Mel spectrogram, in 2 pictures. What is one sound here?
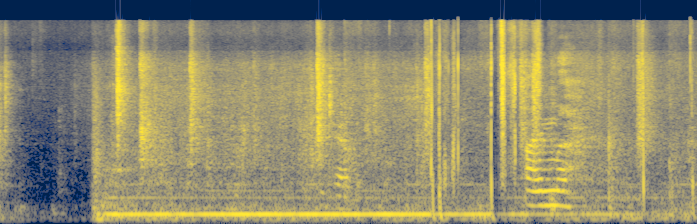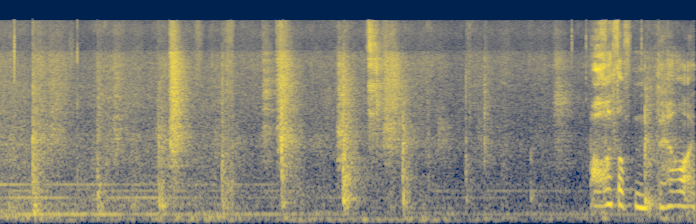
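A washing machine hums as it starts running.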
